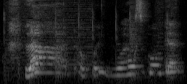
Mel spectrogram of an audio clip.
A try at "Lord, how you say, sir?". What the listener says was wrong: Lord, how you say, sir? but you say twanging still. You have to say it in a patois way. Lord, how you say, sir?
